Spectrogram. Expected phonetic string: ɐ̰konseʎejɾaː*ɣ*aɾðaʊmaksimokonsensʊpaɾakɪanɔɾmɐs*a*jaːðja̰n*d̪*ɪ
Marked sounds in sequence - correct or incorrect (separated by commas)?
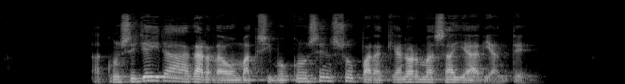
correct, correct, incorrect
